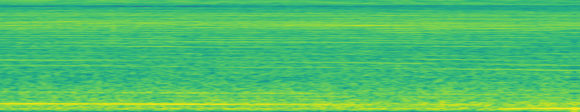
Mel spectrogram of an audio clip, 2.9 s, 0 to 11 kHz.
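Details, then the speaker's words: 1986 Bertone X1/9 electric fuel pump manually powered via switch after fitting new fuel filter, checking for leaks: steady buzzing hum whose tone drops and settles as empty lines fill, then fuel heard returning to tank; normal priming. "Potentially could leak, so we're just going to look for that, see how it, you can hear it prime, you can hear it get louder, or quieter"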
